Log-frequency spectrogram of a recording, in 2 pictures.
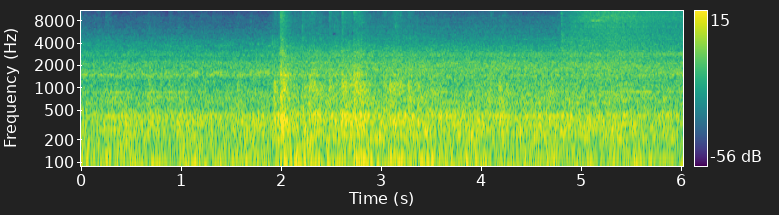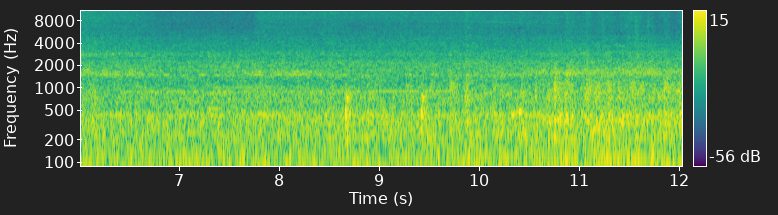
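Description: Steady running noise inside a Keikyu 600 series electric train car at speed: a low rumble of the wheels on the rails, with a sharp knock about two seconds in.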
